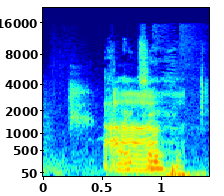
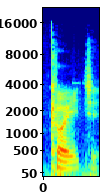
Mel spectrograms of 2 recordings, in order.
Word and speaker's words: Koeitje: Because it's a Dutch name, I know exactly how to pronounce it, but I don't know how English people pronounce that, so it might be a little bit weird. Koeitje. Koeitje. Yeah, Koeitje. It's a little bit different in Dutch, obviously, but that's pretty much it.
